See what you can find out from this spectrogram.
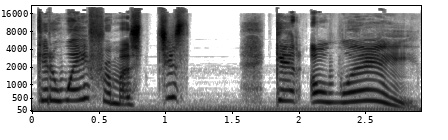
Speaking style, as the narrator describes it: she shrieked

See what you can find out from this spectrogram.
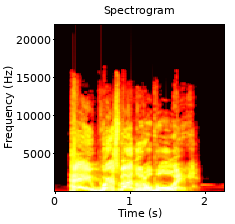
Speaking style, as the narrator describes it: Someone had yelled in a scary voice

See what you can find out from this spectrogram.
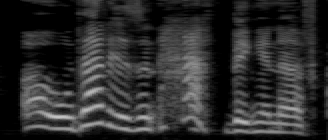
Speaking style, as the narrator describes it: cried Kenneth scornfully

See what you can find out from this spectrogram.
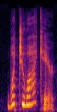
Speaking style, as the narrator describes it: cried Sonia

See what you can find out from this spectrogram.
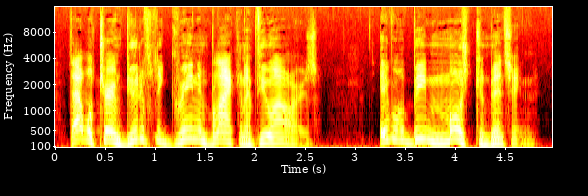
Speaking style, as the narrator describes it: cooed

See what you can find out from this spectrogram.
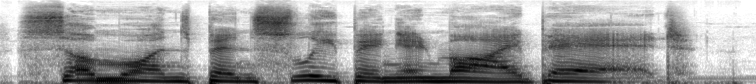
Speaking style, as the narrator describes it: he grumbled

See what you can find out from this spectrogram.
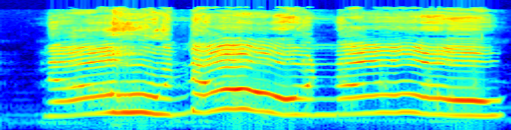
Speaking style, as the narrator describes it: wailed

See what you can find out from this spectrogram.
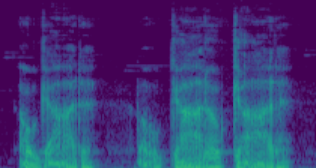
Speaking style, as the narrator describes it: he whimpered

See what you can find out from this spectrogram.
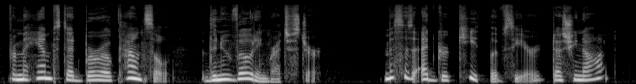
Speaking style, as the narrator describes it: he said briskly and cheerfully

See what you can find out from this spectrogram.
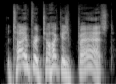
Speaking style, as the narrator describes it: he cried

